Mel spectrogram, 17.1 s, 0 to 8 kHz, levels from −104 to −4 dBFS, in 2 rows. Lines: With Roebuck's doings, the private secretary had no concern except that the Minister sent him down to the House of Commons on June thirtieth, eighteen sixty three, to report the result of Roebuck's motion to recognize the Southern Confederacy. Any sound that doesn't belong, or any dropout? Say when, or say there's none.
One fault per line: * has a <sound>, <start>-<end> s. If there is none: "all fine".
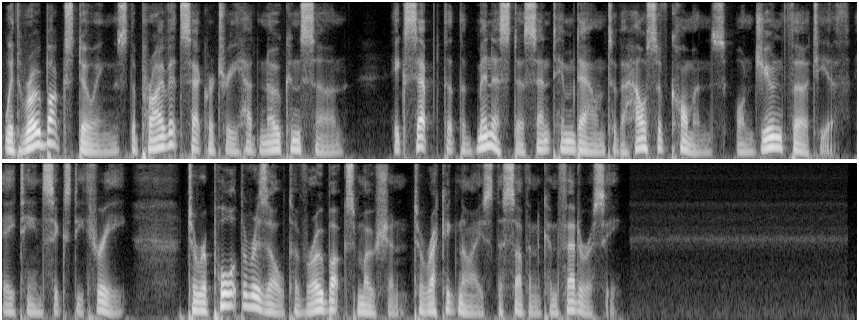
all fine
